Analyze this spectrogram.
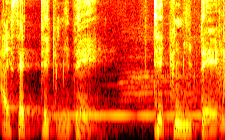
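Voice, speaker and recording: Against noticeable background noise, a man speaks with a Ghanaian accent. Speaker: preacher. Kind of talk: sermon. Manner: animated.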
